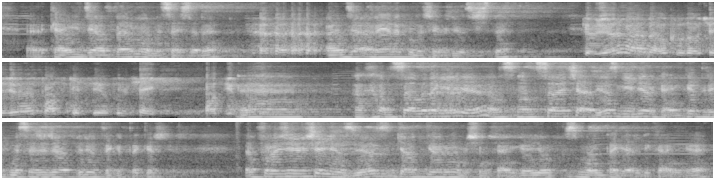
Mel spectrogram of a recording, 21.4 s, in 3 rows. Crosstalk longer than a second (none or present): none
